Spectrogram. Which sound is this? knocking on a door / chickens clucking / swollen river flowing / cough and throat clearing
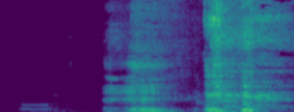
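cough and throat clearing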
